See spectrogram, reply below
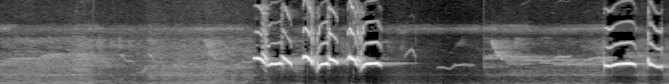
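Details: Oriental magpie-robin song played to coax a reluctant bird into singing: soft low rumble at first, then a rapid run of bright, curling whistled notes, a pause, and another short sweet phrase at the end.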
